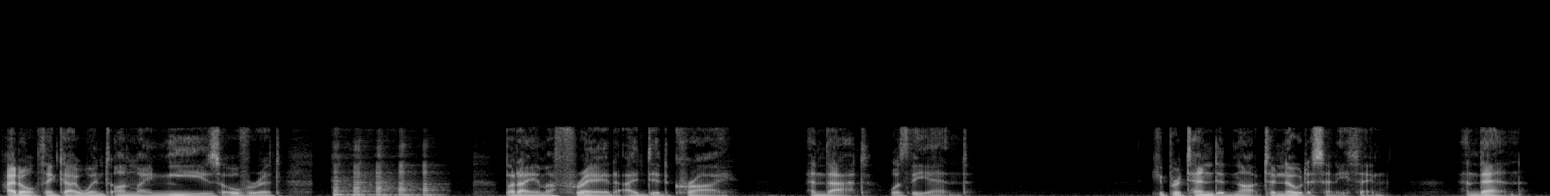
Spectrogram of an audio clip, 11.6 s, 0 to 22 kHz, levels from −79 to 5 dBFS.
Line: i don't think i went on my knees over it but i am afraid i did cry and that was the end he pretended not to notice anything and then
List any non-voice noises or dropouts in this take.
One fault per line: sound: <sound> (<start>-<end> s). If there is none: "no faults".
sound: laugh (2.5-3.4 s)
